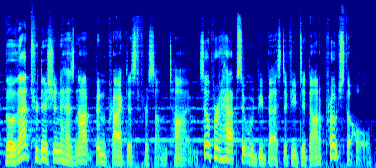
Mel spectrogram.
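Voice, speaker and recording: A man voicing a grave, ominous village storyteller from a horror game, reading in a measured, theatrical way. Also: medium pitch, very animated, a bit bright. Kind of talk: dramatic reading of game dialogue. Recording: music behind the voice.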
